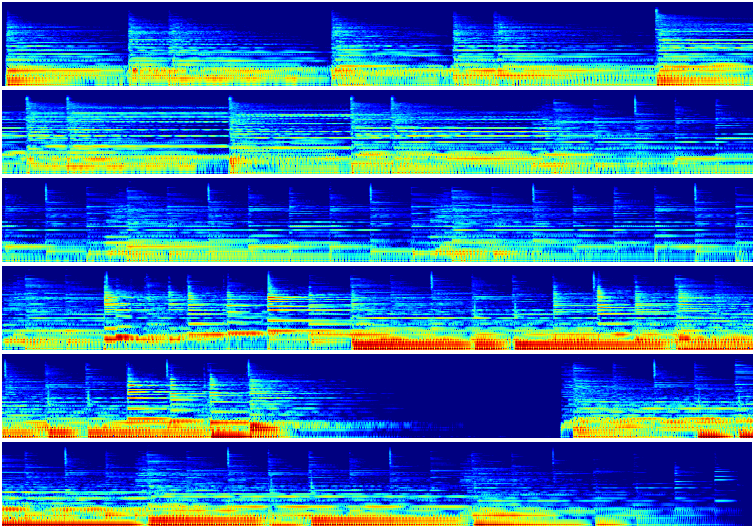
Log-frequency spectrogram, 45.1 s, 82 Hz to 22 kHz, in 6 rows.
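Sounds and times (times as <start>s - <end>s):
backing track music in B flat: 0.0s - 34.6s, 35.6s - 45.0s.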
